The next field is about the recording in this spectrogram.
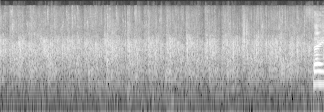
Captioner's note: applause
